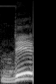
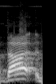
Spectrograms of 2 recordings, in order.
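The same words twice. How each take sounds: First: दे with a long "ay" vowel; wrong "the". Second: द with a short open "uh" vowel, not दे; द ending in "uh" rather than "ay"; correct "the". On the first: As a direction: say दे to rhyme with "day". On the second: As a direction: say द as "duh". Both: Shown as a demonstration. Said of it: "द, दे नहीं, द या दी".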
